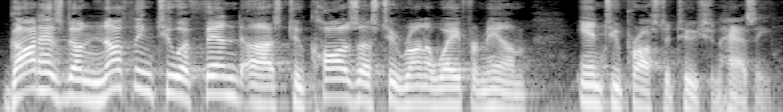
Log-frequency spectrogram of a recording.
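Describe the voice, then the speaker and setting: This male pastor sounds a little high and a bit bright, speaking at a moderate pace with animated delivery. Teaching a small Bible study group in a church room, he gives a conversational sermon full of rhetorical questions.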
